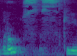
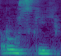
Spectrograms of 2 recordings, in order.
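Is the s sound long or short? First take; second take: long; short. First: The s sound is held long, like double s. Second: The s sound is short, like one s. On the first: The speaker calls it wrong. "Jangan Ruski" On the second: The speaker calls it right. "S aja"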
